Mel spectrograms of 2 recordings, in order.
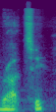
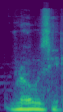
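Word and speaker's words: Rozzi: Rossy. Mr. Rosy. Rosie. Ros. That's basically what he did there. He's probably saying it wrong. Rosy. No. Rosy. Rosie. Like a rose. Every rose has a thorn.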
